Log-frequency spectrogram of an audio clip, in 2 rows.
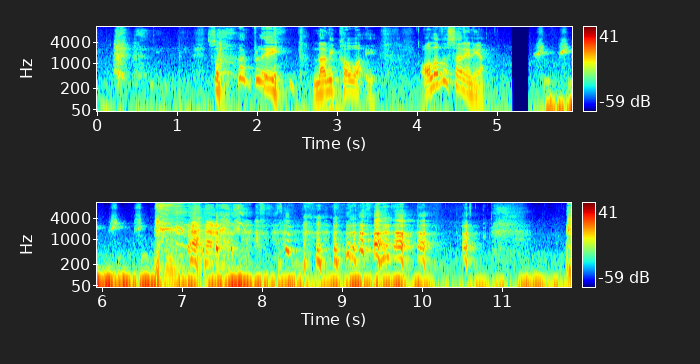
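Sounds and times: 
speech: 0:01.4 - 0:05.0, 0:07.1 - 0:07.8, 0:08.7 - 0:10.1
person whistling a tune after a concert: 0:05.4 - 0:06.6
laughter: 0:06.6 - 0:10.8.

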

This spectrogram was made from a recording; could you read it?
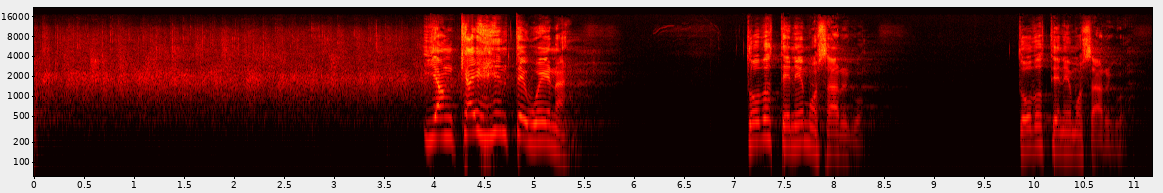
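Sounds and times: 
audience applauding: 0:00.0 - 0:04.6
speech: 0:03.9 - 0:05.4, 0:07.1 - 0:08.4, 0:09.8 - 0:11.0.

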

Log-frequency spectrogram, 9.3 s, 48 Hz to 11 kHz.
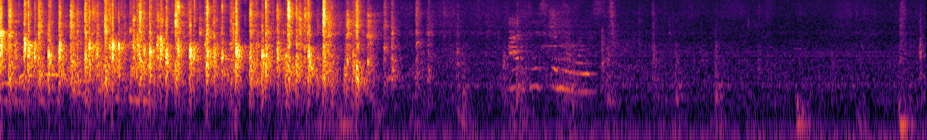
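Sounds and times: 
audience applause: 0:00.0 - 0:04.5.

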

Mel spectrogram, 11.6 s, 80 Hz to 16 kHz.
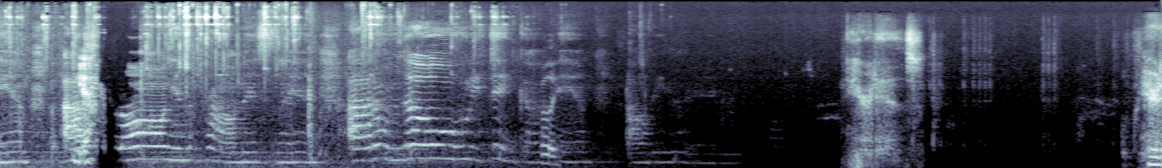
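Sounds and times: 
car keys jangling: 0:00.0 - 0:05.2
speech: 0:00.2 - 0:01.1, 0:11.4 - 0:11.6.

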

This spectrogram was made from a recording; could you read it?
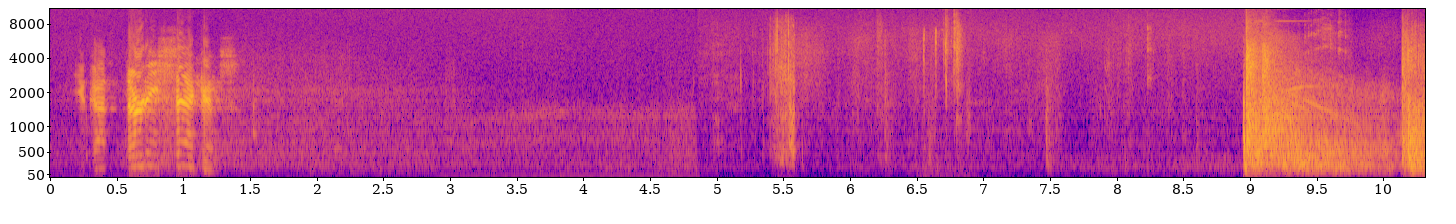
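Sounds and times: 
speech: 0:00.3 - 0:01.5
gunfire in a battle scene: 0:08.9 - 0:10.2.

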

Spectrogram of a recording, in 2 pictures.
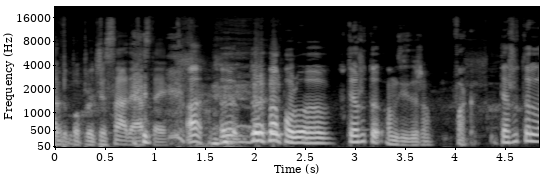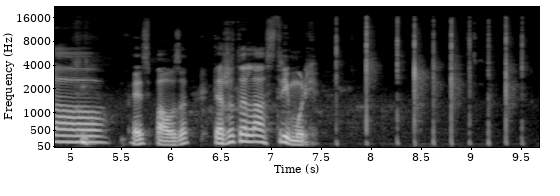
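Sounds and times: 
speech: 0:00.0 - 0:07.6
laughter: 0:00.4 - 0:03.2
crisp finger snaps: 0:07.6 - 0:09.6.

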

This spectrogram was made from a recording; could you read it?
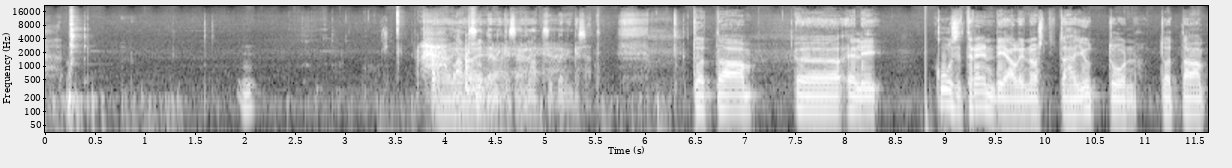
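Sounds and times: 
beer glasses clinking: 0:00.2 - 0:00.6, 0:03.8 - 0:04.8
speech: 0:02.0 - 0:02.2, 0:03.9 - 0:11.6.

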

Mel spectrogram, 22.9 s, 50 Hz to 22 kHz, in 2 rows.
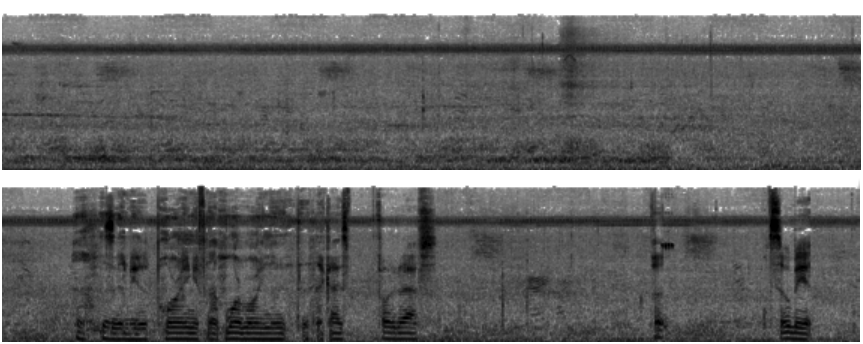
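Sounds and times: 
jet aircraft flying high overhead: 0:00.0 - 0:22.8
speech: 0:12.8 - 0:17.3, 0:20.2 - 0:20.5, 0:21.8 - 0:22.4.

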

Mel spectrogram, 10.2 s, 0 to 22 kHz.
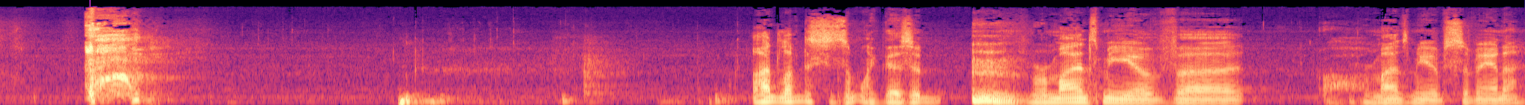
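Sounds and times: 
person with a scratchy throat clearing throat: 0:00.6 - 0:01.2, 0:06.5 - 0:06.9
person with a scratchy throat coughing: 0:00.6 - 0:01.2, 0:06.5 - 0:06.9
speech: 0:05.0 - 0:08.4, 0:09.1 - 0:10.1.

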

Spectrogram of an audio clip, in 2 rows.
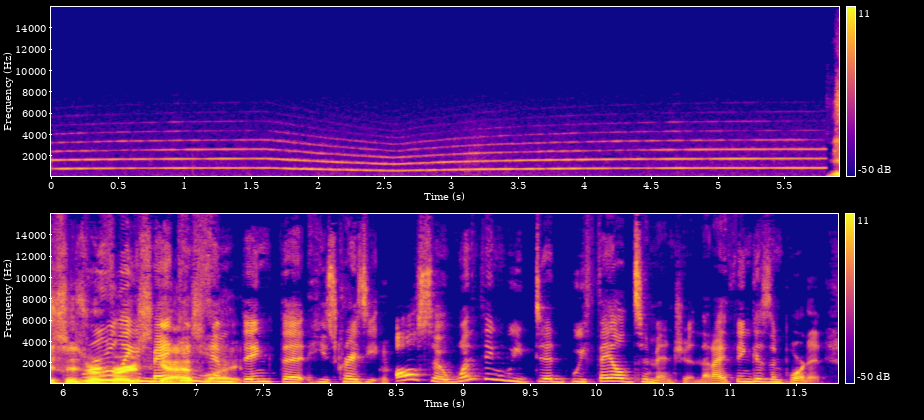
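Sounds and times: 
police siren wailing: 0:00.0 - 0:06.9
laughter: 0:05.8 - 0:07.4
speech: 0:05.8 - 0:11.8.

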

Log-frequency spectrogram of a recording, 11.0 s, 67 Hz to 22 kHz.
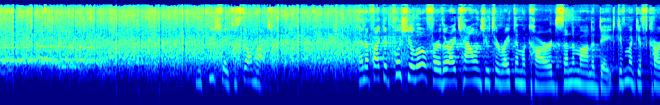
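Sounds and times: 
church congregation applauding: 0:00.0 - 0:06.9
speech: 0:03.3 - 0:04.8, 0:06.0 - 0:10.9.

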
